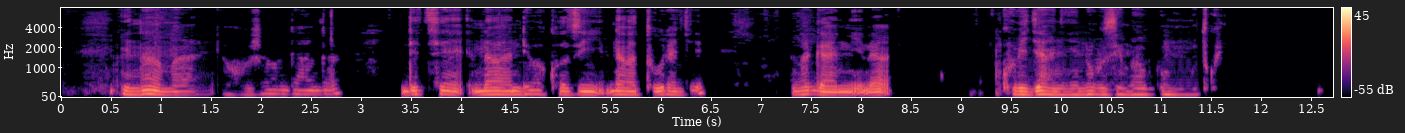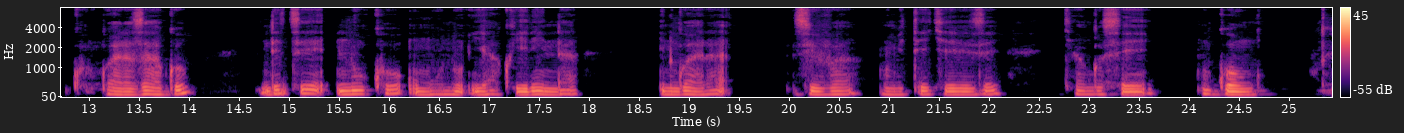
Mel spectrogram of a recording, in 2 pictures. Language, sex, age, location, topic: Kinyarwanda, male, 18-24, Kigali, health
